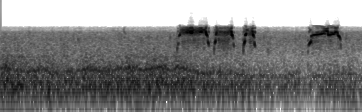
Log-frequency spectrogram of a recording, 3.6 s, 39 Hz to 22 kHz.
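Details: At a nest in Estonia in July 2012, with a male osprey attempting to feed his chicks: two short runs of sharp, high chirping notes against a steady low background rumble.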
